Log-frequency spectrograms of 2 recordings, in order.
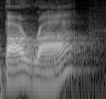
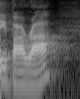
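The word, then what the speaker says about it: bara (ברא): The verb in Hebrew for create is pronounced, let's all say it with me, or after me rather, it's pronounced bara. Let's all say bara. Bara, that's the word for create.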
